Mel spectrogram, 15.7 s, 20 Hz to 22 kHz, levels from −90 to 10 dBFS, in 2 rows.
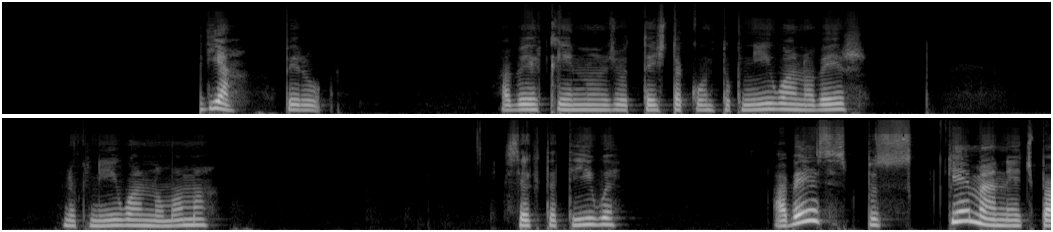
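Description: The clip opens on dead digital silence until 1.49 s, where the speech cuts in mid-sound. That's a cut-off start: the recording or stream caught the sound late, so there's no natural onset or fade-in, just an abrupt jump from nothing straight into the middle of it.

From there to the end, the speech carries plainly audible grainy, rough, noisy texture, likely from Opus compression in its music-style CELT mode at a rate that fits roughly 24 kbps. Bandwidth stays full, reaching about 20.2 kHz, but starved bands get filled with noise instead of left empty.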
